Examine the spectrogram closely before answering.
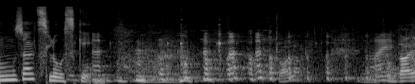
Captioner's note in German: Sie lachen und unterhalten sich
